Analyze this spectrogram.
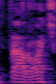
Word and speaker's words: Tarote: É o canal Tarô e Magias do Mago, se escreve Tarote com T mudo, tá?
